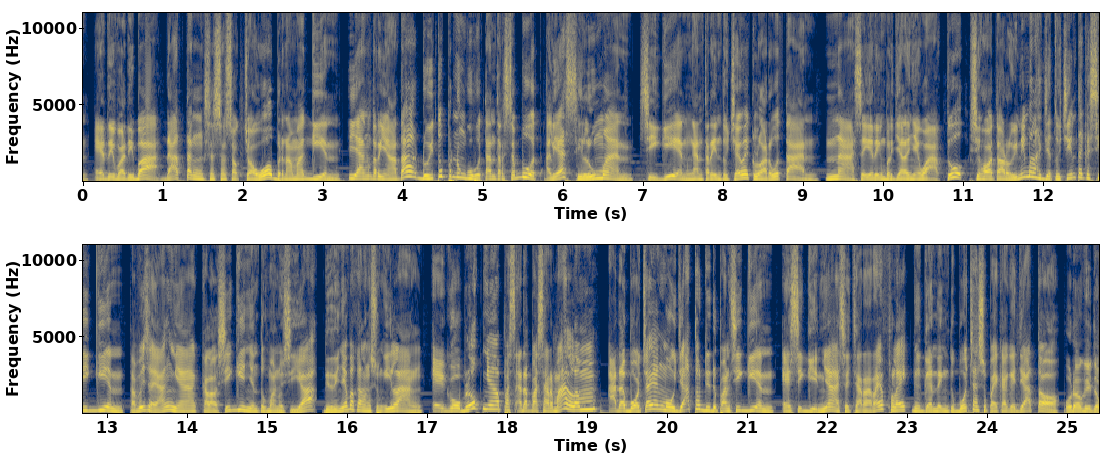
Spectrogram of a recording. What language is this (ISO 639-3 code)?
ind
